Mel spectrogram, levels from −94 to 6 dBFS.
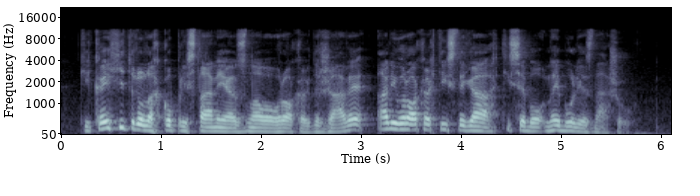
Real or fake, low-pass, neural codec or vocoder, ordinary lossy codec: real; 10.8 kHz; none; none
